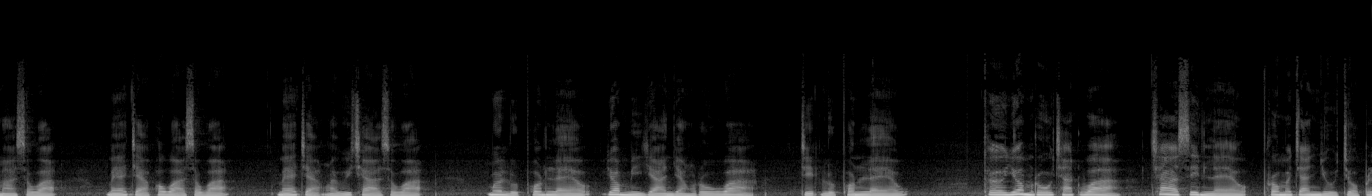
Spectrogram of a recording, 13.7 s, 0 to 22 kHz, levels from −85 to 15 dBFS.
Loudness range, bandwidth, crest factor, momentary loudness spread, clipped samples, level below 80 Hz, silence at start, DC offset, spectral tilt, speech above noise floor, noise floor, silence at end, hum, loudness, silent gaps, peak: 4 LU; 9.8 kHz; 14 dB; 10 LU; under 0.1%; -64 dBFS; 0 s; under 0.1%; -8.5 dB/octave; 32 dB; -51 dBFS; 0 s; none; -20 LUFS; none; -6 dBFS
